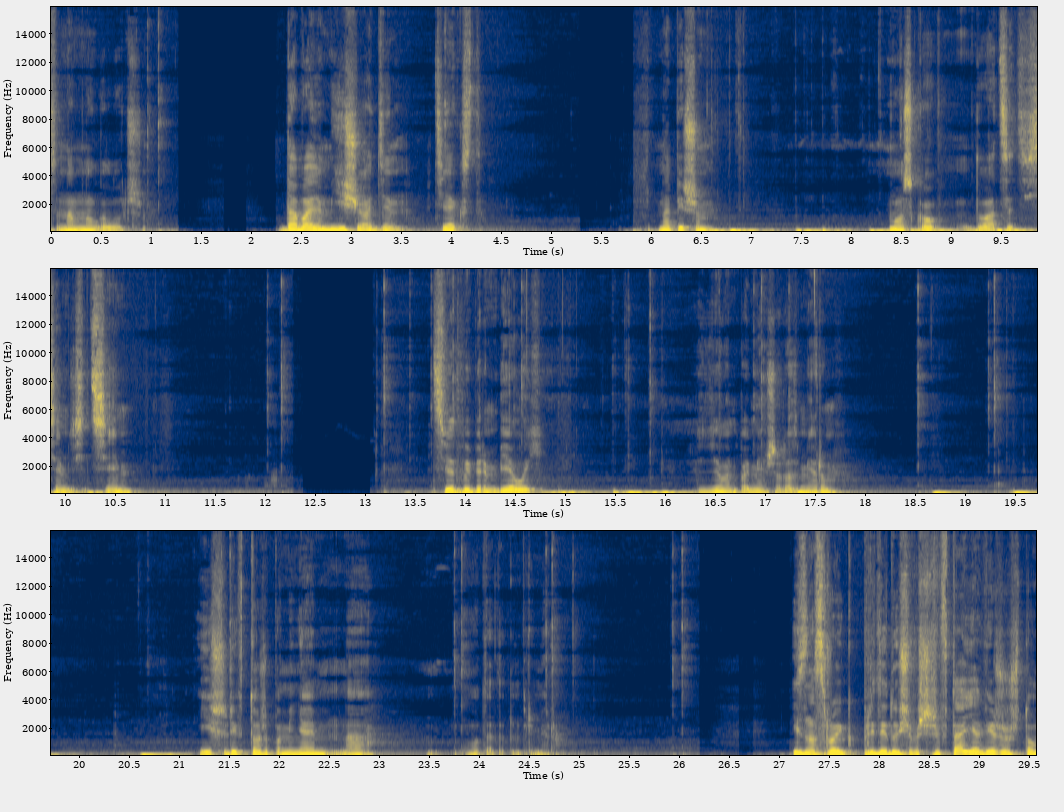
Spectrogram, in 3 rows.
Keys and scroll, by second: 6.8-10.4 typing, 15.5 ctrl+t.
